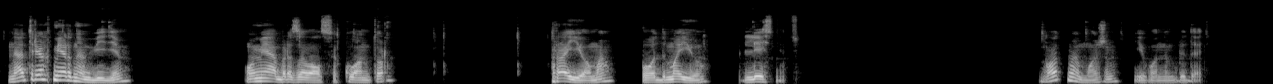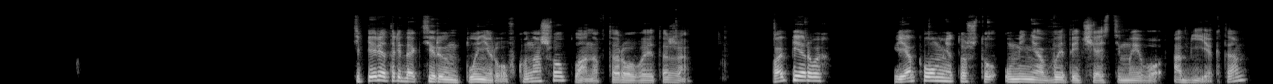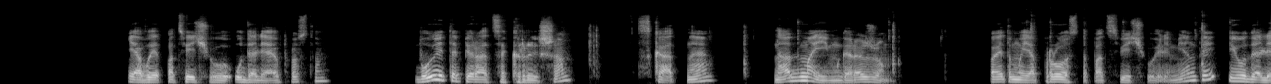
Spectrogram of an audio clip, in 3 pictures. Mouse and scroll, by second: 0.4 middle click, 0.9 click, 2.2 click, 2.9 middle click, 3.7 click, 4.2-5.4 middle drag, 7.4 click, 9.3-11.1 middle drag, 11.6 scroll up 2, 15.2 click, 18.2-19.4 middle drag, 20.7 middle click, 22.5 click, 25.4 click, 29.0 click, 32.0-33.0 middle drag, 33.4 middle click, 34.5 middle click, 35.1 middle click, 35.9-37.4 middle drag, 37.7 middle click.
